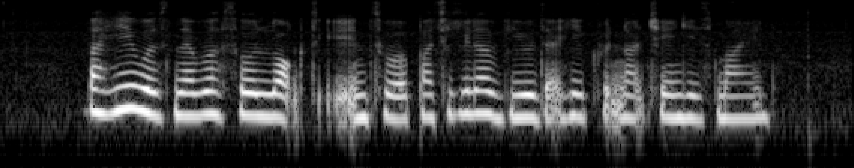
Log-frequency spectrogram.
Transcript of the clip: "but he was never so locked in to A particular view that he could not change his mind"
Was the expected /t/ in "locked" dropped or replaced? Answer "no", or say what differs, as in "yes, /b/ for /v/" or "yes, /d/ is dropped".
no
